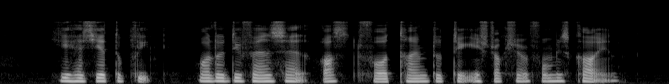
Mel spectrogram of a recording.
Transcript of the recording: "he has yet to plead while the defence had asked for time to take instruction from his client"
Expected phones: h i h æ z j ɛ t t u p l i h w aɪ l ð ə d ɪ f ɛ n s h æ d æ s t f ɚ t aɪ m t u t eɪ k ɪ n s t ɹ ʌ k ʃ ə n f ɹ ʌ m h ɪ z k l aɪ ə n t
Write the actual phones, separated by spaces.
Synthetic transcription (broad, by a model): h i h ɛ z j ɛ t t u p l i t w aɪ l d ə d ɪ f ɛ n s h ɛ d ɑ s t f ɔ t aɪ m t u t eɪ k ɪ n s t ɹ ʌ k ʃ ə n f ɹ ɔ m h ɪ s k aɪ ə n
